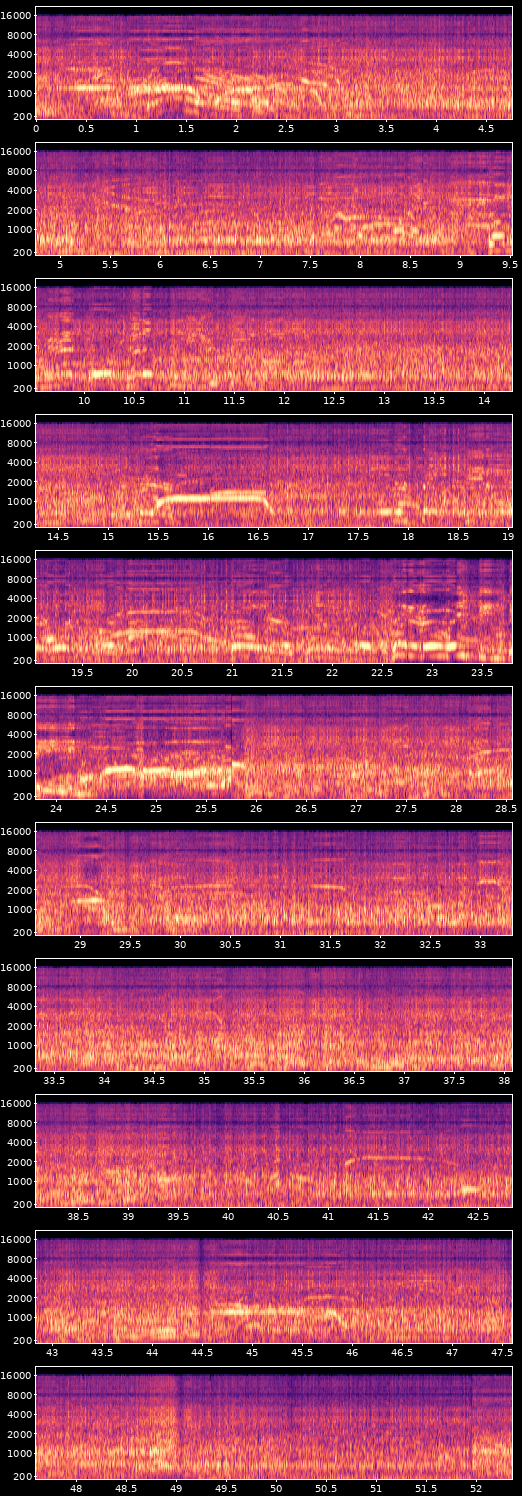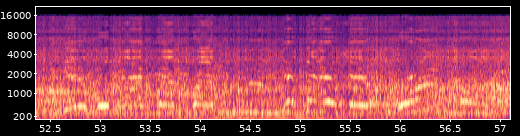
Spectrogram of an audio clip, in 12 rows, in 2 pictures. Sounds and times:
Truck: 0.0 - 57.1
Speech: 7.5 - 12.2, 17.6 - 24.6, 51.6 - 57.1.

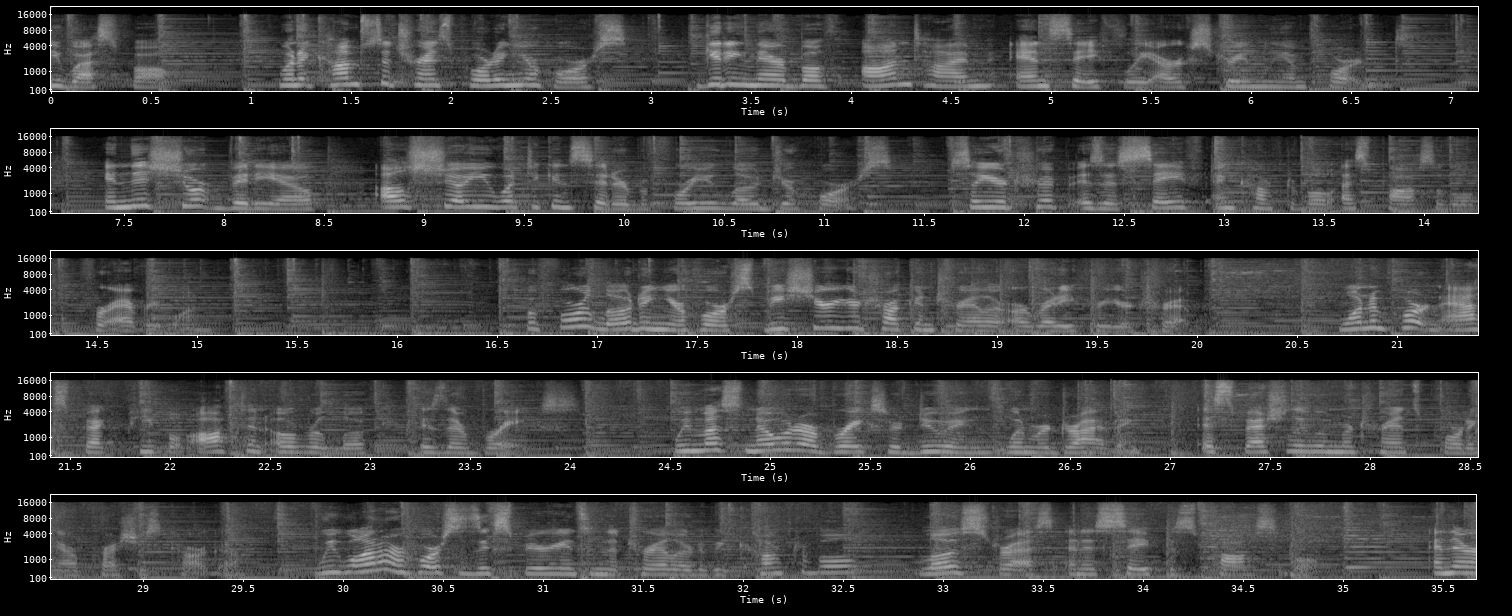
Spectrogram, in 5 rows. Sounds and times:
Speech: 0.0 - 0.6, 1.2 - 6.7, 7.4 - 15.1, 16.6 - 20.0, 20.7 - 35.6
Music: 0.0 - 35.6.

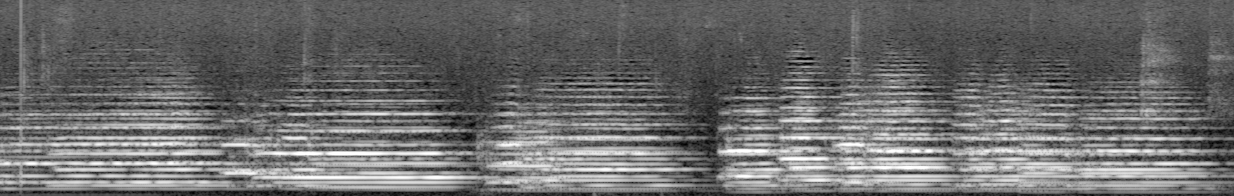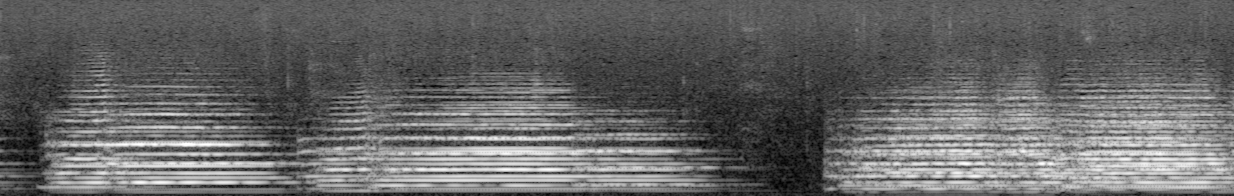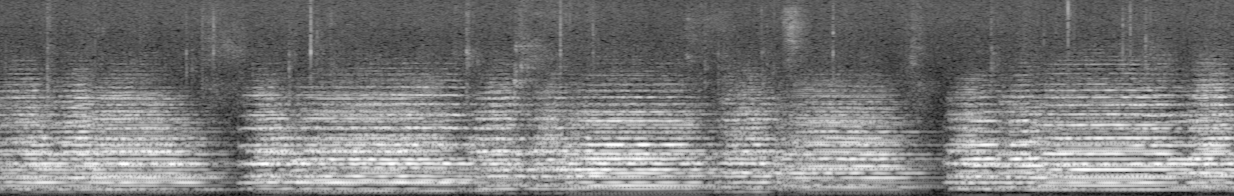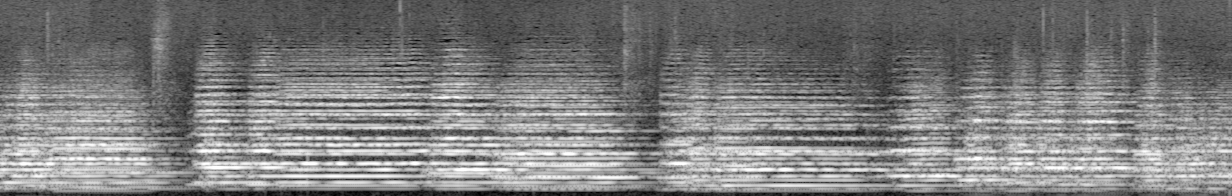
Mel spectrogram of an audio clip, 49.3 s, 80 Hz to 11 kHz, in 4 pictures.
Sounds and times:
Brass instrument: 0.0 - 49.3.

